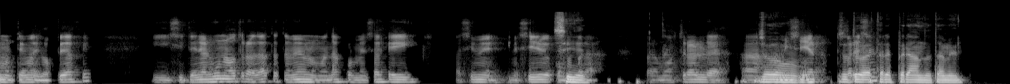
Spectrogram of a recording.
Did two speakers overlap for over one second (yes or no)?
yes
